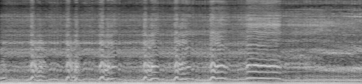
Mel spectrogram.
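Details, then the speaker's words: Nitro RC engine blipped from standstill: the pitch sags and stumbles before catching each time. This is lean-mixture hesitation, not rich bogging, and the needle needs richening. "If it's lean, and it does that noise, as I'm just about to show you, that's not bogging, that's just hesitation. That sound, that's not bogging, that's hesitation because it's too lean."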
